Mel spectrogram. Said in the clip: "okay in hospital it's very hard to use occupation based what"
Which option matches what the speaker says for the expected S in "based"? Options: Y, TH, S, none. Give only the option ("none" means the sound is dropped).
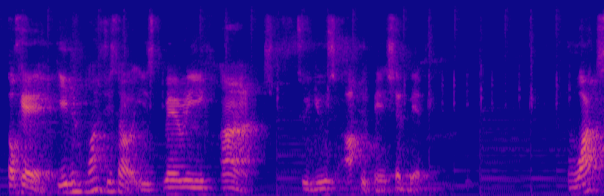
none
